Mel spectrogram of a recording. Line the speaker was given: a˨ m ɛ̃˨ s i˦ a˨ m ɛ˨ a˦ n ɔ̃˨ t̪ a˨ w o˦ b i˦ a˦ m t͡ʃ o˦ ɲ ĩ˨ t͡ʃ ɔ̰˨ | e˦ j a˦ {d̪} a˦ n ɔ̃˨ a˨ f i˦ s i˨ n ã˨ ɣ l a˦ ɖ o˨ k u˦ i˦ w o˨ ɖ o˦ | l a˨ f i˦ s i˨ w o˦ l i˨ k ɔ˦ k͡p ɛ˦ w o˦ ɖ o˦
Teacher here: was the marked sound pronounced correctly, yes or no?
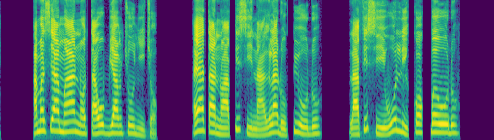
no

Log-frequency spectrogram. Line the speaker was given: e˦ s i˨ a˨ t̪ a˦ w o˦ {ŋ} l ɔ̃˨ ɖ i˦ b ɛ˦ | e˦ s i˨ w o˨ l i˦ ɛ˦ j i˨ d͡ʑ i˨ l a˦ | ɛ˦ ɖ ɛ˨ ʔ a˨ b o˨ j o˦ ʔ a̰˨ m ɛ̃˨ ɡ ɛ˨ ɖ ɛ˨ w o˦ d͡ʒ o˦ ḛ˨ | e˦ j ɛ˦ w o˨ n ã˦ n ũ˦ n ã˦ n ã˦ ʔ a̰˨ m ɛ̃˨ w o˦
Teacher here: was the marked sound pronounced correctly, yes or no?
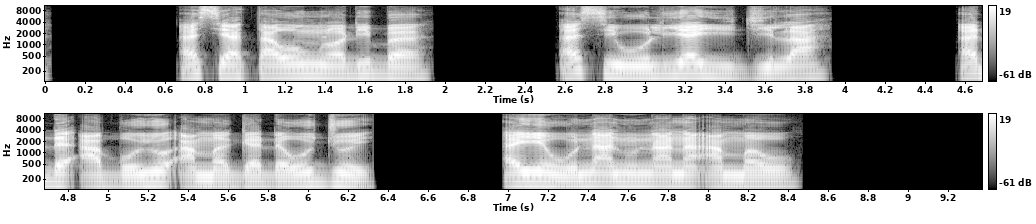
yes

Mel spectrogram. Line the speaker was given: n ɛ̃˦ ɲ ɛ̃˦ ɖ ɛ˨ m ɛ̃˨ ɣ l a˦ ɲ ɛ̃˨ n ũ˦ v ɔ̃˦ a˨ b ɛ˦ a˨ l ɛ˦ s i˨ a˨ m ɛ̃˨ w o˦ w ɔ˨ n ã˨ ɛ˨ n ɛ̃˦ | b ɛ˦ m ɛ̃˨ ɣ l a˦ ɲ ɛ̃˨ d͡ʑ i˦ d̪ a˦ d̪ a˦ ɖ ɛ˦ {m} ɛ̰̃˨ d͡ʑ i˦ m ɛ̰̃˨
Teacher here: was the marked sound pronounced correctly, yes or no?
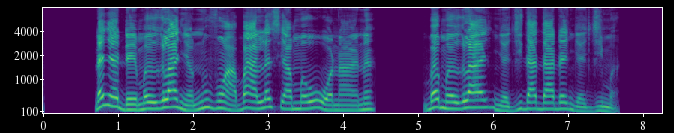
no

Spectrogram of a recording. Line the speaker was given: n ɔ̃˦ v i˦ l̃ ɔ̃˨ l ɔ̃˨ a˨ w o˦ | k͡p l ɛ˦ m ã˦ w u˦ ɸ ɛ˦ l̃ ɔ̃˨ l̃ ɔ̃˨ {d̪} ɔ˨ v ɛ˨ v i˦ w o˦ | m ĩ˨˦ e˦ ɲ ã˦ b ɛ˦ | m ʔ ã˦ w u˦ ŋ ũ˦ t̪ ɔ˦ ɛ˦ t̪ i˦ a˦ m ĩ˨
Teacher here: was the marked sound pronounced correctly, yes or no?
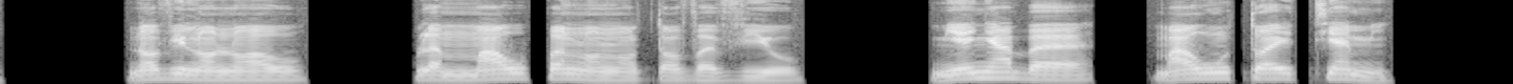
no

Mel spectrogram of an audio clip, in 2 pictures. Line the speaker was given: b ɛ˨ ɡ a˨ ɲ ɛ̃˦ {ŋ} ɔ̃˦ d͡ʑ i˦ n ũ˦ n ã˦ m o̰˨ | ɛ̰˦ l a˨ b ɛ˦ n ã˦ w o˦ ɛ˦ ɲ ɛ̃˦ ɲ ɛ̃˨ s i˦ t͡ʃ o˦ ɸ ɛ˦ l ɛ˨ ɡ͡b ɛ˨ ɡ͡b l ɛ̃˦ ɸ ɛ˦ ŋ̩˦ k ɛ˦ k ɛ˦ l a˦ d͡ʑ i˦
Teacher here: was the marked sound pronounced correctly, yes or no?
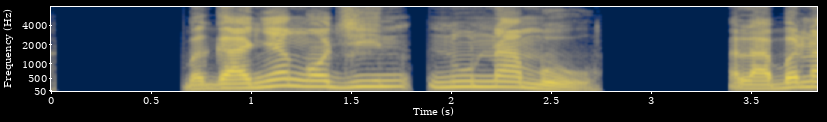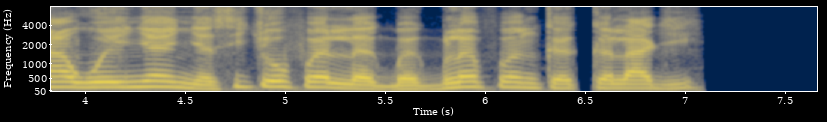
yes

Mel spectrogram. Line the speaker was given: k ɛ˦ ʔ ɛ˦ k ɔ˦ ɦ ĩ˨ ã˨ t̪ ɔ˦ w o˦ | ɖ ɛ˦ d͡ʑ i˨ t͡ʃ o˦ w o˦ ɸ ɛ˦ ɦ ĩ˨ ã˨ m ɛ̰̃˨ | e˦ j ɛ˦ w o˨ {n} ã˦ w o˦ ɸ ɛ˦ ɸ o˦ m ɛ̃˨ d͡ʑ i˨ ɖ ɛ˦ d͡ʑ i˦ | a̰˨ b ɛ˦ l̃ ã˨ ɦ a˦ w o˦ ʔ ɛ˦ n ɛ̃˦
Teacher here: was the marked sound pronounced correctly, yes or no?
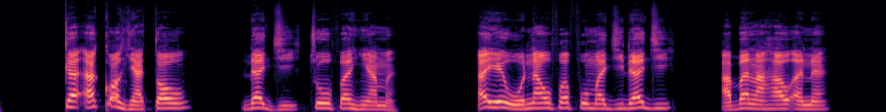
yes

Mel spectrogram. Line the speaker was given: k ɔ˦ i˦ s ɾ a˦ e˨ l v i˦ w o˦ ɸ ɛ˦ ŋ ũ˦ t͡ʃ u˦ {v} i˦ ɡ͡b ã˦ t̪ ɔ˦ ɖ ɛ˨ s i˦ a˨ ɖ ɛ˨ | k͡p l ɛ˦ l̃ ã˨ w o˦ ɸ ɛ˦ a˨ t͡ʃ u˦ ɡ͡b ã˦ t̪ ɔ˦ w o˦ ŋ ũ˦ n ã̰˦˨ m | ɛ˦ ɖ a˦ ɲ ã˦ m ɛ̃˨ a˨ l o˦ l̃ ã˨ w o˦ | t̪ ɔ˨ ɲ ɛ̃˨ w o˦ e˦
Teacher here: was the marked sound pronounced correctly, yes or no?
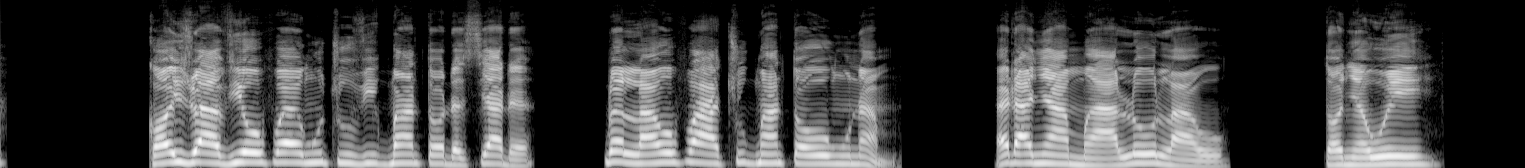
yes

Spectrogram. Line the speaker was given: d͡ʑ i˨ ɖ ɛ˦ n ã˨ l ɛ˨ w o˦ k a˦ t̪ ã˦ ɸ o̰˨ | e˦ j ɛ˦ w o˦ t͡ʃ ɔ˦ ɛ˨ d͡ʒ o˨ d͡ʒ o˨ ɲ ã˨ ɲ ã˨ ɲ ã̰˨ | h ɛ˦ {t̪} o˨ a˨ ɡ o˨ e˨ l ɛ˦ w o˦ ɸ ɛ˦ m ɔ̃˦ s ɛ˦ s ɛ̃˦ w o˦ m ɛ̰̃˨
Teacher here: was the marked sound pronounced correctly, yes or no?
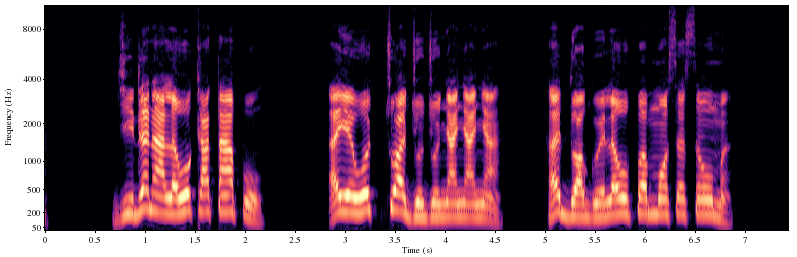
no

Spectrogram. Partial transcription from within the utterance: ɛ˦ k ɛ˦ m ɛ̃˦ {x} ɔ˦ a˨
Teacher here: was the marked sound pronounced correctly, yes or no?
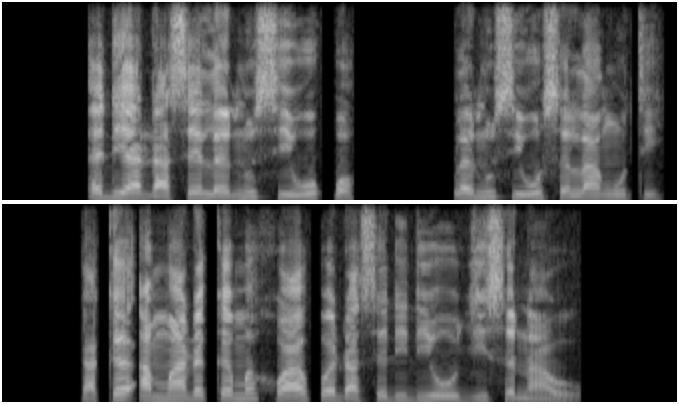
yes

